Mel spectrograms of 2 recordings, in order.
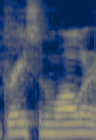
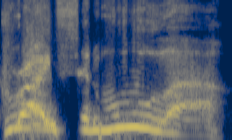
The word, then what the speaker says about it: Grayson Waller: off against or defeated Grayson Waller and Tiffany Stratton. Probably the match of the night. Good stuff. You said his name wrong. You gotta say Grayson Waller. You gotta say it like that.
